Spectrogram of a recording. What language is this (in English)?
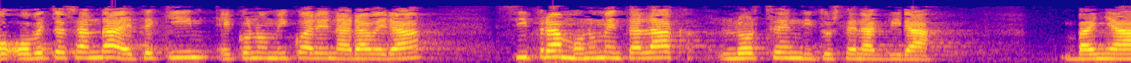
Basque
